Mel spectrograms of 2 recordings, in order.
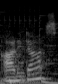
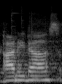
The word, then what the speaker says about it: Adidas: You'll hear me say either Adidas or Adidas because in America everyone says Adidas, but everywhere else in the world says Adidas because that's actually the correct way to say it.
